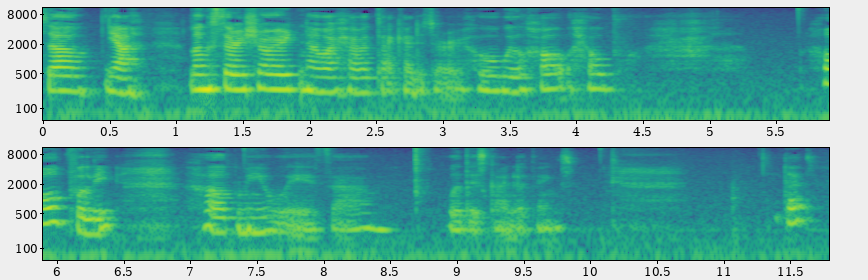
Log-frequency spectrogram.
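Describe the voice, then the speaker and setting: Speaking with a non-native accent, a woman talks at a high pitch and a fairly slow pace, with ordinary pitch variation and long, frequent pauses. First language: not English. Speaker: knitwear designer. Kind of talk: casual podcast talk. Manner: halting, many fillers.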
